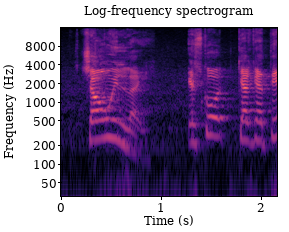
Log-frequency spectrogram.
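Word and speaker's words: 周恩来: इसकी प्रोनाउंसिएशन है चाउ इन लाई।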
